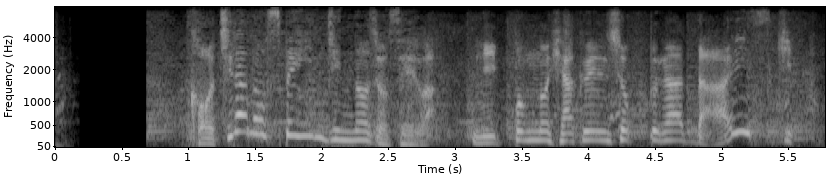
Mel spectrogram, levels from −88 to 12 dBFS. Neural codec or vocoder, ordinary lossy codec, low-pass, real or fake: vocoder, 44.1 kHz, 128 mel bands, Pupu-Vocoder; Opus, 24 kbps; 7.2 kHz; fake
